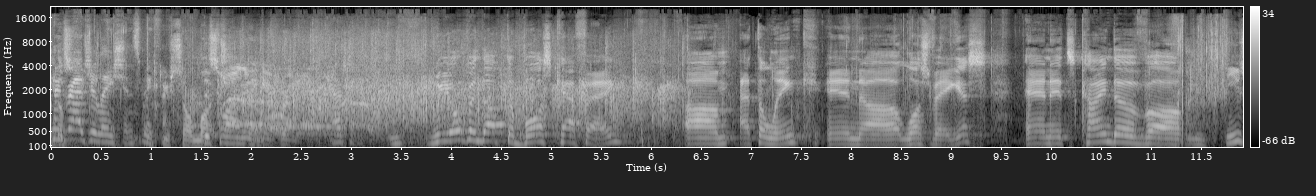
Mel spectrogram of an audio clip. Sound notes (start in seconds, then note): 1.3 audience applauding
